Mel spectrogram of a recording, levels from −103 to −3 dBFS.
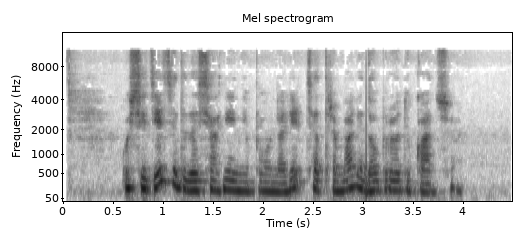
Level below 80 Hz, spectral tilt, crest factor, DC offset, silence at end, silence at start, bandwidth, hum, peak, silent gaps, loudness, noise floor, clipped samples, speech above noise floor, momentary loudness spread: -58 dBFS; -5.5 dB/octave; 16 dB; under 0.1%; 0.5 s; 0.05 s; 11.5 kHz; none; -10 dBFS; none; -27 LUFS; -52 dBFS; under 0.1%; 26 dB; 9 LU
